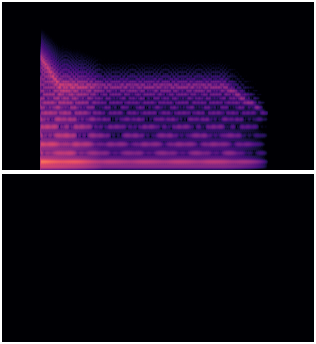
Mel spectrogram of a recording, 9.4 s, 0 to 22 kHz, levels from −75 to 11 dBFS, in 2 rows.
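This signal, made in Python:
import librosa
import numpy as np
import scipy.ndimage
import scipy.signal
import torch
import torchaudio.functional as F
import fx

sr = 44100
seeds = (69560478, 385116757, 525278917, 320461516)

y = fx.sub_patch_pwm(sr, seeds[0], note=56, wave2='saw', interval_st=0, detune_cents=16, level2_db=-9.0, sub_db=-9.0, noise_db=-30.0, kind='lowpass', cutoff_hz=1400.0, q=12.0, env_oct=2.0, env_decay_s=0.28, env_sustain_pct=50, attack_ms=2.5, decay_s=0.92, sustain_db=-17, release_s=0.67, note_s=2.75, lfo_hz=2.0, width_pct=44, width_swing_pct=7)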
